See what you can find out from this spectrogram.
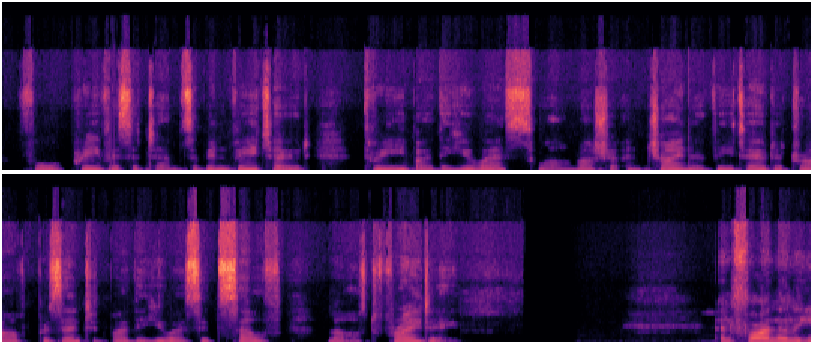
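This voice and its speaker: A woman's voice: lowish voice, darkish tone, no room sound. A woman with a Zambian accent reads a scripted news bulletin on the radio from a studio. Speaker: news reader. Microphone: studio broadcast microphone.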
